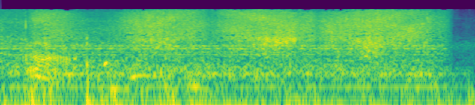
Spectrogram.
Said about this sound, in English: It's something that you use on the floor. Mop. Yes, it is a mop. It says here, mop being used. That doesn't sound like a mop.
